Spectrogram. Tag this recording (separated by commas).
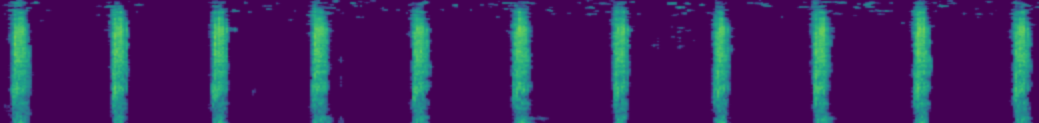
Mechanisms, Clock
